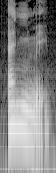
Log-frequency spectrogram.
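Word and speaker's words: animée: But then the thing is that you don't pronounce it. So phonetically, you will get exactly the same form. So masculine form, animé, and then the feminine form, animé. Okay, you don't pronounce this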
